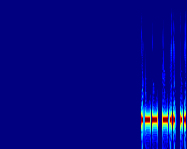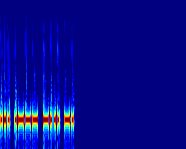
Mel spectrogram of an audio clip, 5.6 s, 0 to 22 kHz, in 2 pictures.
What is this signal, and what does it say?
Morse code, heard as a keyed tone, about 46 wpm, 700 Hz. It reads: WD5JBN
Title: USA Call Signs - 6 Characters - Repeated 2x - 45wpm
